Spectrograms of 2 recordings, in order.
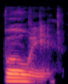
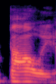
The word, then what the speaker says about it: Bowie: But I do love me some Bowie or Bowie, however you want to pronounce it.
